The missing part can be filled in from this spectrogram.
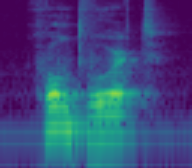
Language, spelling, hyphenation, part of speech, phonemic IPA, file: Dutch, grondwoord, grond‧woord, noun, /ˈɣrɔnt.ʋoːrt/, Nl-grondwoord.ogg
- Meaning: 1. primitive (word) 2. stem, word stem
